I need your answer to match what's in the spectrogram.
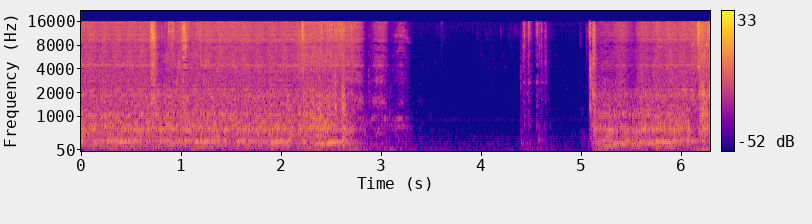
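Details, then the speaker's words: Zenith 48 VIR carburettor, fuel bowl refitted after fixing a leaking lead bung seal. On a mechanical fuel pump, the starter cranks, pauses and cranks again without firing while fuel refills the float bowl. "We have to crank it a bit to get fuel into the float bowl because we're now on a mechanical fuel pump."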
